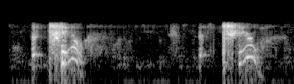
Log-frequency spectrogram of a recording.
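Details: Two forceful explosive sneezes a few seconds apart, each with a short in-breath build-up, induced by tickling with a plastic clothes tag; sneezing.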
